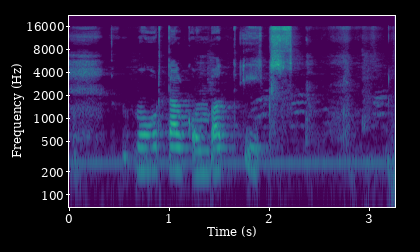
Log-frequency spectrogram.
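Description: A boy speaks close to the microphone with animation.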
